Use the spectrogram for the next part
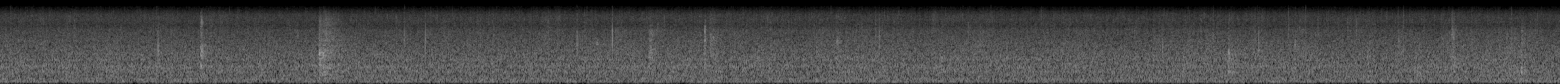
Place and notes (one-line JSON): {"title": "Nonntaler Hauptstraße, Salzburg, Österreich - Heavy Rain and Hail", "date": "2021-06-24 16:04:00", "description": "Regen und Hagel.Rain and Hail.", "latitude": "47.80", "longitude": "13.05", "altitude": "435", "timezone": "Europe/Vienna"}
